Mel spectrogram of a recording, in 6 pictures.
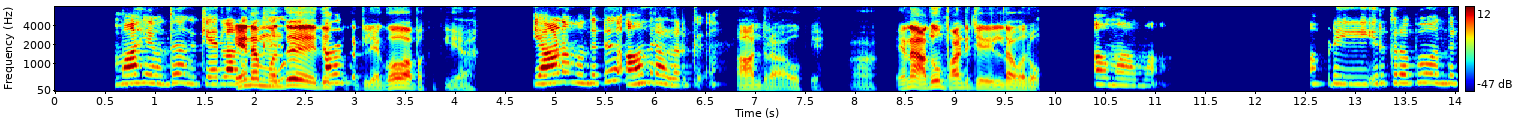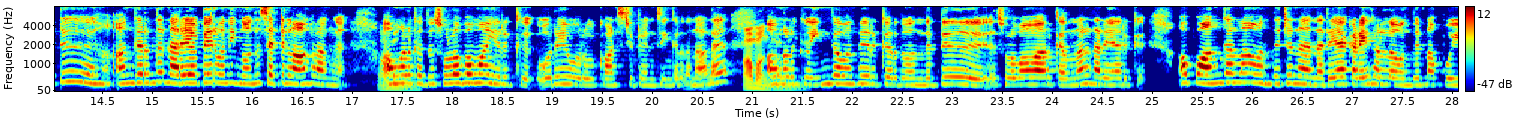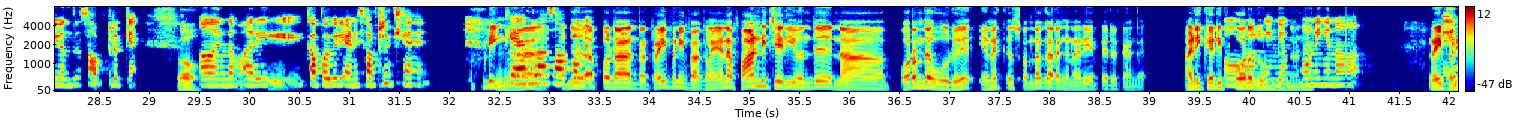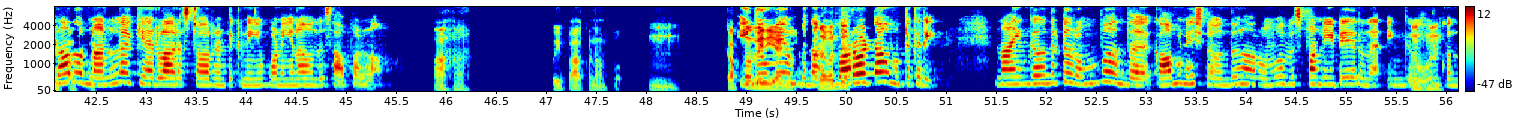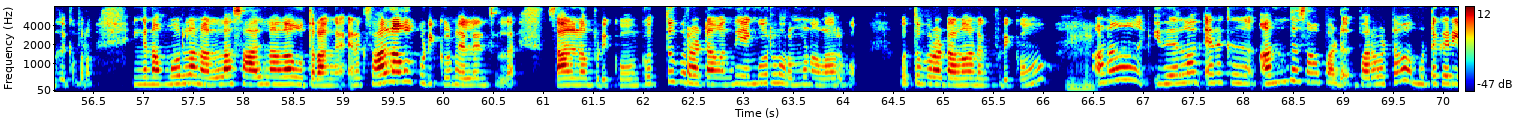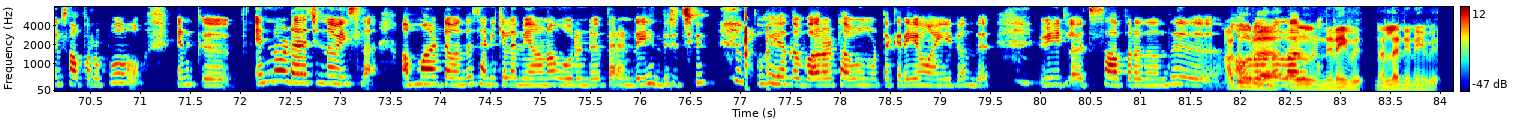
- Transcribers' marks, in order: in English: "செட்டில்"; in English: "கான்ஸ்டிட்யென்சிங்கிறதுனால"; laughing while speaking: "சாப்ட்டுருக்கேன்"; other background noise; tapping; in English: "காம்பினேஷன"; laughing while speaking: "எந்திரிச்சு. போய் அந்த பரோட்டாவும், முட்டக்கறியும் வாங்கிட்டு"; chuckle
- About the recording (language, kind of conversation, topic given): Tamil, podcast, சிறுவயதில் சாப்பிட்ட உணவுகள் உங்கள் நினைவுகளை எப்படிப் புதுப்பிக்கின்றன?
